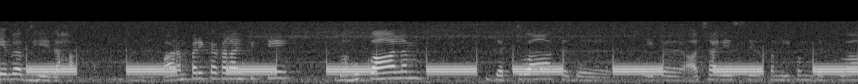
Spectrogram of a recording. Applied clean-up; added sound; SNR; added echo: none; Telephone; -4 dB; none.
